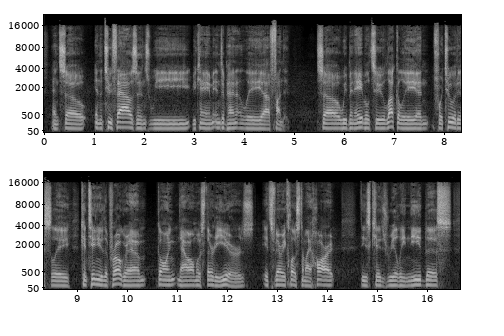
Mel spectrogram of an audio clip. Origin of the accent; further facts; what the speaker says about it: Long Island, New York, United States; moved away as an adult; also born or lived in Albany, New York; now in Manhattan Beach, United States; I grew up on Long Island.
